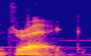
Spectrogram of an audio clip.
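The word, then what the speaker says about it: Dreugh: Or the Dreg, and yes, that's how you're supposed to pronounce that word.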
